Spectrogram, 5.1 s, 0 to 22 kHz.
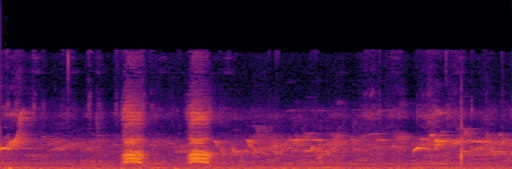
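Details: Two rough, grating caws roughly 0.7 seconds apart from crows fighting for food, with a fainter call later and steady ambient noise.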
